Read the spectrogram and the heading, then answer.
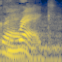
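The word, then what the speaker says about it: Graig: It's pronounced Greg. But it's spelled G R A I. I was like, his name is spelt like Craig, but with a G, and it's pronounced Greg.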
